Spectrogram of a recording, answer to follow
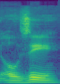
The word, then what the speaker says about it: Ohzhe: So instead of spelling it Ohzy, I spelled it Ohzhe to give it a nice little breakdown on how to say the name.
